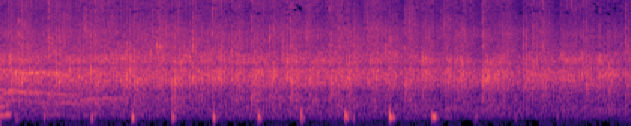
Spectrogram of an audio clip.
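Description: A crowd applauds steadily, a dense wash of many hands clapping at a loud, even level for several seconds, with no one speaking over it.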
